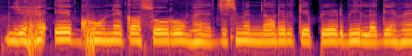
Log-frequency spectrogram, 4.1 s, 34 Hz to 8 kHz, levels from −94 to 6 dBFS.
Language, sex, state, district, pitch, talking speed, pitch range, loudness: Hindi, male, Uttar Pradesh, Saharanpur, 155 Hz, 190 wpm, 145-160 Hz, -13 LUFS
